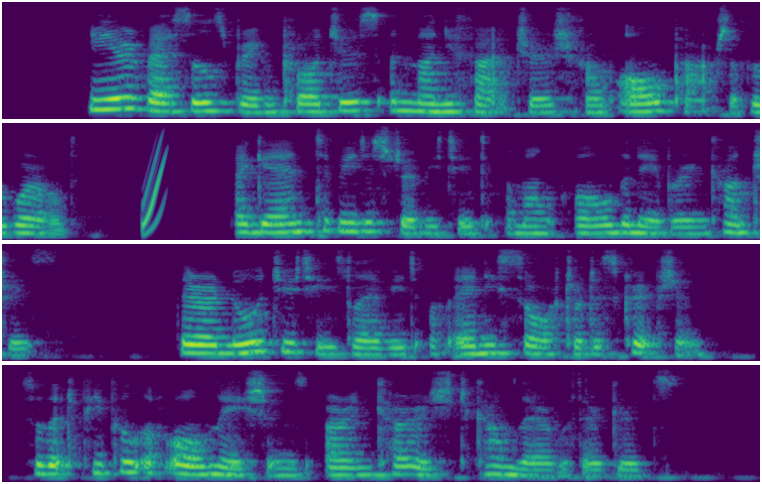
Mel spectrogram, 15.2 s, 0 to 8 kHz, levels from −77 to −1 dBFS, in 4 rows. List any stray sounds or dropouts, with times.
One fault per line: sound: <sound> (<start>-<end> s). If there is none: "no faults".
sound: chirp (4.5-4.6 s)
